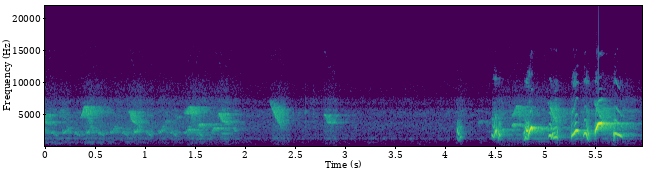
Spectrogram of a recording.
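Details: Red-whiskered bulbul training song for young birds: soft high chirps and twitters at first, a near-silent gap, then a loud, clear phrase of whistled, bouncing notes closing the recording.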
